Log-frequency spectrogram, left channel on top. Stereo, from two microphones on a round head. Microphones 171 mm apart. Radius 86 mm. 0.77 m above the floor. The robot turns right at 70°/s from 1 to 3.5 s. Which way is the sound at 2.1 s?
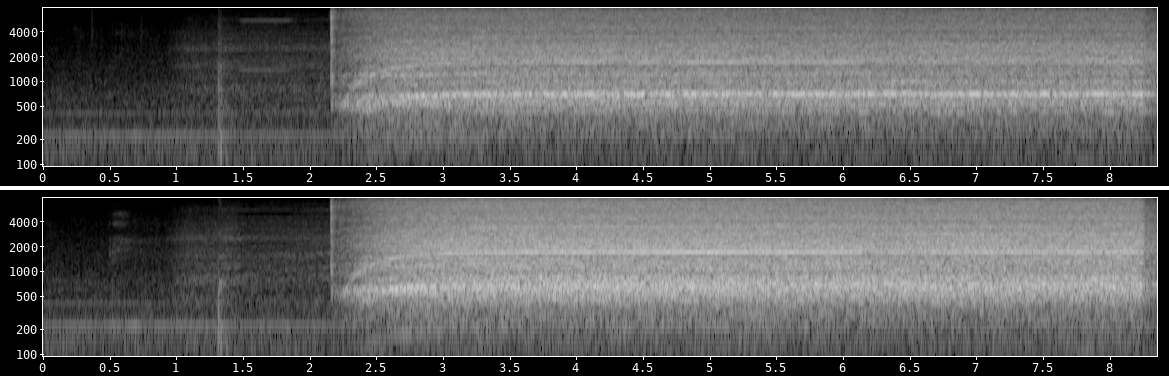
165° left.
